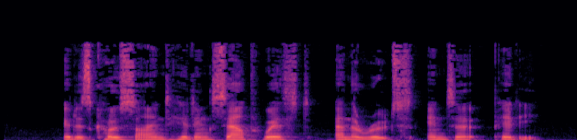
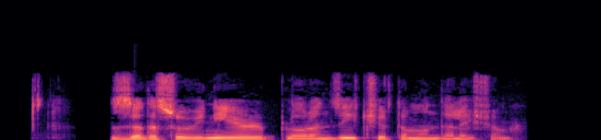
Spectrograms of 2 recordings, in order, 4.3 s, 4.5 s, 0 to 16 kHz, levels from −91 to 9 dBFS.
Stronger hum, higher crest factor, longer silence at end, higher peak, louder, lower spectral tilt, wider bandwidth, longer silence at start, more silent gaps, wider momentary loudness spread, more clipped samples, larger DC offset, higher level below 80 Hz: neither; about the same, 18 dB vs 16 dB; second, 0.3 s vs 0.65 s; second, -10 dBFS vs 0 dBFS; second, -28 LUFS vs -16 LUFS; about the same, -4.5 dB/octave vs -5 dB/octave; first, 11.5 kHz vs 8 kHz; first, 0.5 s vs 0.25 s; second, none vs 0.59-0.83 s; second, 7 LU vs 20 LU; neither; neither; first, -48 dBFS vs -62 dBFS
